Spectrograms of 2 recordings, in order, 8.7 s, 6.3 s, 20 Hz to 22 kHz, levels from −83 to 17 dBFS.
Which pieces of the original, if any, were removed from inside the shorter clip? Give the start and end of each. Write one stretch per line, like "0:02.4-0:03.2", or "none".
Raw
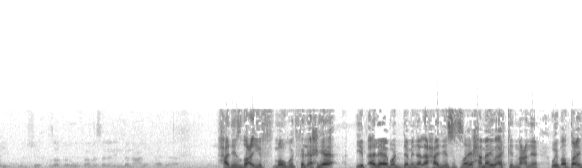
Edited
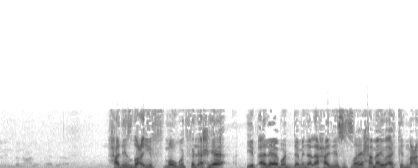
none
